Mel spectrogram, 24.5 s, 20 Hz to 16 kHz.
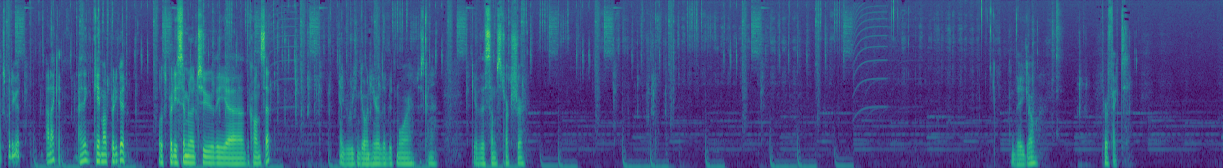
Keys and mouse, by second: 0.2 alt+middle click, 0.6 shift+middle click, 0.7 alt+middle click, 1.5 middle click, 1.8 alt+middle click, 2.2 ctrl+alt+middle click, 2.5 shift+middle click, 2.7 alt+middle click, 3.3 ctrl+alt+middle click, 3.6 shift+middle click, 3.8 middle click, 4.2 3, 4.4 f, 4.8 alt+shift+middle click, 5.0 alt+middle click, 5.5 ctrl+middle click, 5.9 1, 6.1 f, 6.4 alt+shift+middle click, 6.6 alt+middle click, 6.8 ctrl+middle click, 7.3 f, 7.7 ctrl+click, 9.3 ctrl+click, 9.8 alt+shift+middle click, 10.5-11.7 ctrl+drag, 10.5 f, 11.8-12.9 ctrl+drag, 13.1 alt+shift+middle click, 14.3-20.5 drag, 20.5 2, 21.5 f, 22.2 click, 22.4 f.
